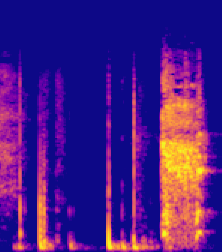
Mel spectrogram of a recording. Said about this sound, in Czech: Ano. A je tam, já se zeptám, když využiju toho kašle, já jsem měl asi upozornit posluchače a diváky, že jste mi na to i vy upozorňoval, že máte trochu kašlík a to je pro chlapa, jak známo, smrtelná nemoc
